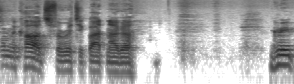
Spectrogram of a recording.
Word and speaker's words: Bhatnagar: what's what's what's on the cards for ridic bad nugga great pronunciation of my last name by the way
